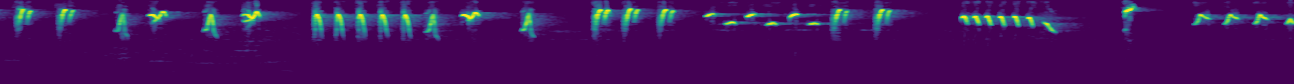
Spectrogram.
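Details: Olive-backed sunbird, known as kolibri ninja, singing tight rough 'tembakan' phrases meant for teaching songbirds: piercing high notes in staccato volleys, a fast falling trill near the end, and faint low background murmuring early on.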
